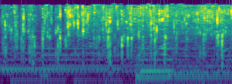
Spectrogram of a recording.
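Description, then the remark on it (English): Coffee pours steadily into a cup for a couple of seconds, bubbly, with a faint rising pitch as the cup fills. No one speaks. “I'm making coffee.”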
